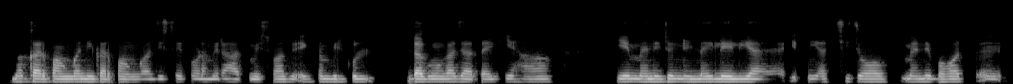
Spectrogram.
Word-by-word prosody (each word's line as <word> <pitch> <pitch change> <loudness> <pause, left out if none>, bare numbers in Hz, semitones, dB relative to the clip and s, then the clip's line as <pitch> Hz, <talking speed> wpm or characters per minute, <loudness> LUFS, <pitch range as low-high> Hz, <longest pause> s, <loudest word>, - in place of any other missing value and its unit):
मैं 130 0 -1
कर 130 -1 +5
पाऊँगा, 125 -1 +3
नहीं 125 0 +4
कर 125 -1 +1
पाऊँगा 120 0 -2
जिससे 125 +1 -6
थोड़ा 125 0 -4
मेरा 125 +1 -2
आत्मविश्वास 125 0 -3
भी 125 - -3
एकदम 130 0 -2
बिल्कुल 130 +1 -1 0.4
डग-मगा 130 0 +4
जाता 125 -1 -1
है। 120 - 0
कि 130 +2 -5
हाँ, 125 0 -5 0.7
ये 135 0 +5
मैंने 130 -1 +3
जो 135 +2 +3
निर्णय 130 -1 +3
ले 130 0 +6
लिया 125 0 +4
है 120 +1 -12
इतनी 130 - -7
अच्छी 130 +2 -10
जॉब 130 -1 +1 0.2
मैंने 130 +1 +1
बहुत 125 0 0 0.2
अ 125 -1 -4
125 Hz, 185 wpm, -24 LUFS, 125-130 Hz, 0.7 s, ले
